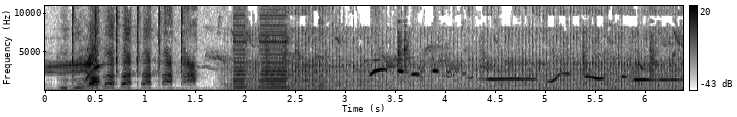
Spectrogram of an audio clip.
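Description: Springy, bouncing cartoon sound effects with clicks, then a short horn toot about two seconds in. A steady engine rumble follows for the toy tractor, with a few short whistled chirps over it.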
